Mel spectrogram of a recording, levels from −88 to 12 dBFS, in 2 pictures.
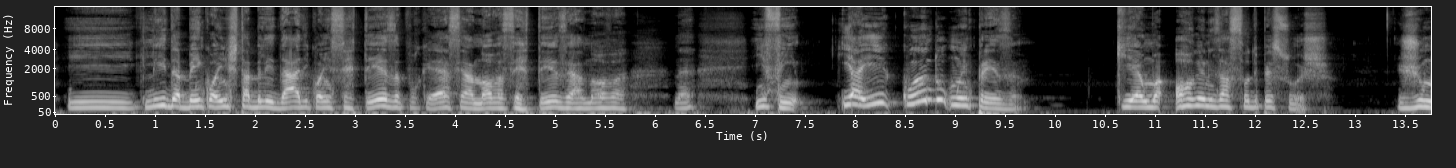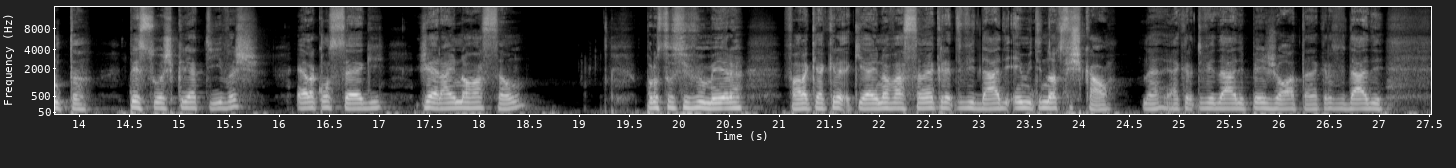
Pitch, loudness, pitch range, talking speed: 155 Hz, -16 LUFS, 140-170 Hz, 135 wpm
